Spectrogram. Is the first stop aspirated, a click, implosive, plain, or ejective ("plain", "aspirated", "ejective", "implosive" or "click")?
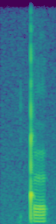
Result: click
